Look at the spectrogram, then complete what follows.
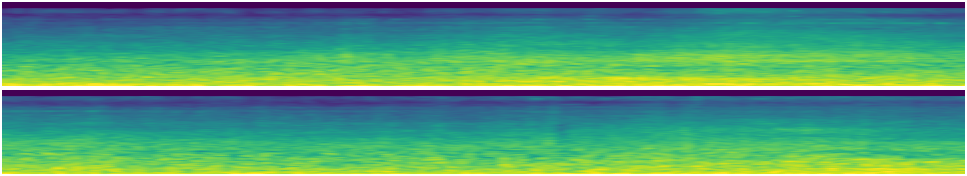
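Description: Wind buffeting the microphone: a steady, rumbling noise without distinct events.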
